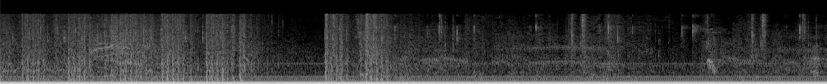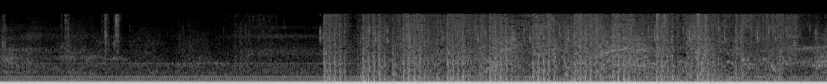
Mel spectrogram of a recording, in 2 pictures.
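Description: Rapid gunshots rattle in bursts.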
